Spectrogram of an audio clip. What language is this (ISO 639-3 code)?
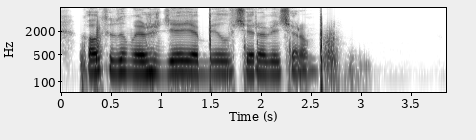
rus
